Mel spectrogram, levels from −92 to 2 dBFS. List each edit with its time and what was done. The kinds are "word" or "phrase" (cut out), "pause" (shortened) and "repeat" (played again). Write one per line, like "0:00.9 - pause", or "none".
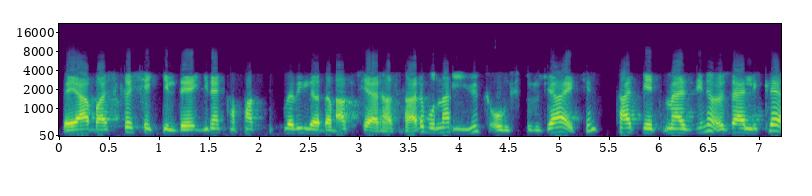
0:01.6 - word
0:02.8 - phrase
0:03.9 - phrase
0:05.5 - pause

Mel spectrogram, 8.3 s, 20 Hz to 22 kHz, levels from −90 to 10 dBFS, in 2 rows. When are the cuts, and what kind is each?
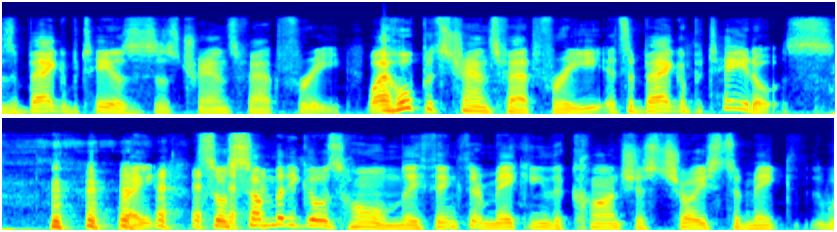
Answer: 0:01.8 - pause

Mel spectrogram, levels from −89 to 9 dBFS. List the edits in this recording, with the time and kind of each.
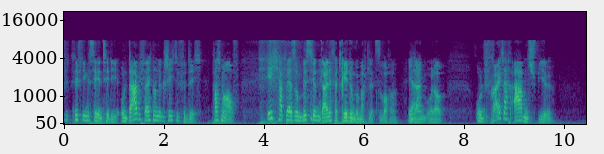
none

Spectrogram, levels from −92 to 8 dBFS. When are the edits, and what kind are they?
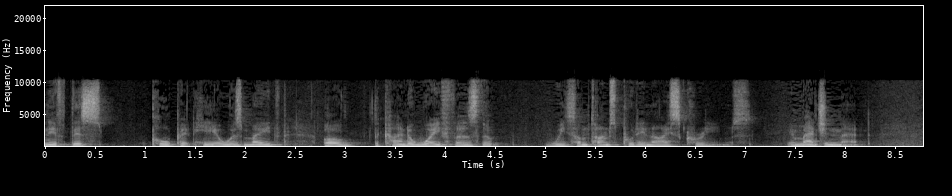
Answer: none

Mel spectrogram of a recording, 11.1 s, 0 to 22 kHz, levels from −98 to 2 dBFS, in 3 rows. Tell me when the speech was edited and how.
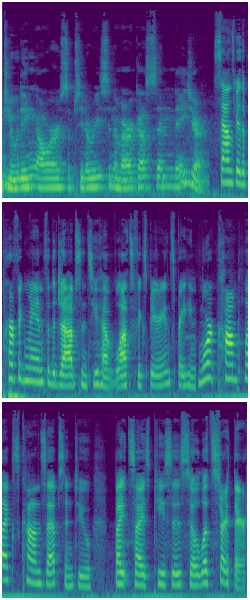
0:03.5 - word
0:06.6 - word

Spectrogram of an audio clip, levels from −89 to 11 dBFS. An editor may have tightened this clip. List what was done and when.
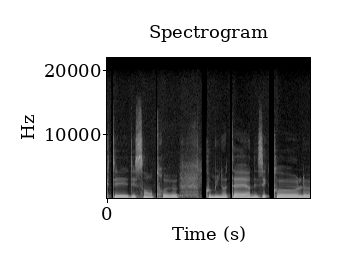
0:01.9 - pause

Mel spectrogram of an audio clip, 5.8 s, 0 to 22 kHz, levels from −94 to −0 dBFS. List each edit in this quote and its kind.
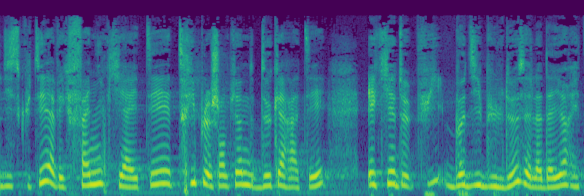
0:01.1 - word
0:02.5 - word
0:04.0 - word

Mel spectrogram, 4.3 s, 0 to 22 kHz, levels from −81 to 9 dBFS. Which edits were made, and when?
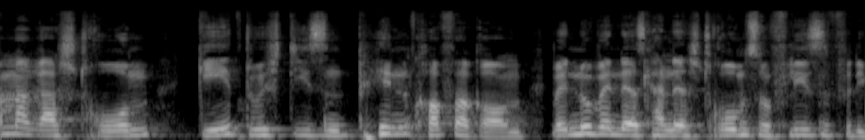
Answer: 0:01.2 - word
0:02.1 - word
0:02.7 - pause
0:03.2 - phrase

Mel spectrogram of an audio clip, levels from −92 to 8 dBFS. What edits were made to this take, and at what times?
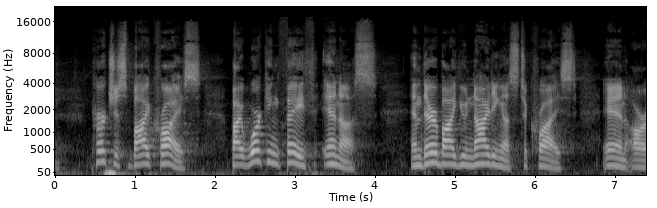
none

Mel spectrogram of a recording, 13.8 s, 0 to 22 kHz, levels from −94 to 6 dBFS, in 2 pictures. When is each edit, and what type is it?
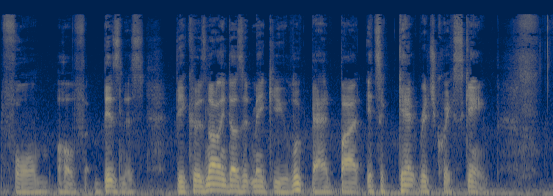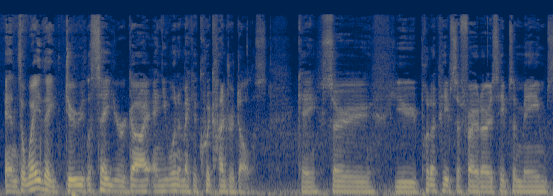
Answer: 0:07.1 - word
0:08.0 - phrase

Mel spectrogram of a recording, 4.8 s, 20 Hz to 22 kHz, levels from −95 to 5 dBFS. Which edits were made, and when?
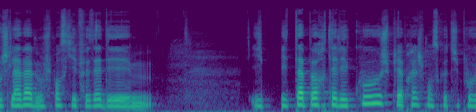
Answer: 0:02.7 - pause

